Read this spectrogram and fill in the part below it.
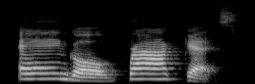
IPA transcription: ˈæŋ.ɡəl ˌbræk.ɪts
